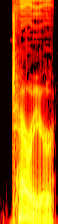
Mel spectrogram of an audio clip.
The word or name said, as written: terrier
